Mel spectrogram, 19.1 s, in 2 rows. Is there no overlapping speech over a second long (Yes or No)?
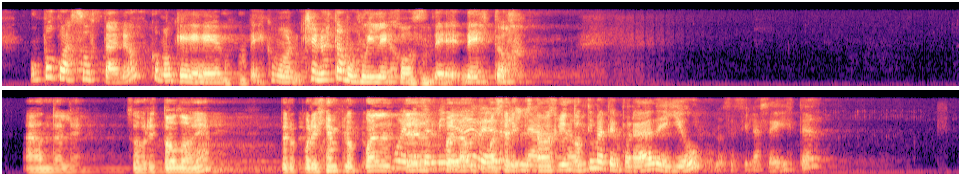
No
